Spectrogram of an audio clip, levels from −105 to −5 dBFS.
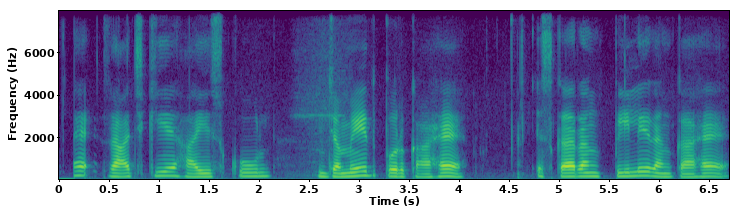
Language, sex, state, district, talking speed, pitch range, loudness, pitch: Hindi, male, Uttar Pradesh, Jalaun, 105 wpm, 155-180 Hz, -28 LUFS, 165 Hz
